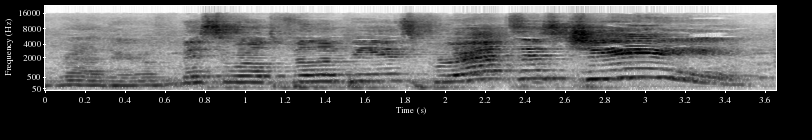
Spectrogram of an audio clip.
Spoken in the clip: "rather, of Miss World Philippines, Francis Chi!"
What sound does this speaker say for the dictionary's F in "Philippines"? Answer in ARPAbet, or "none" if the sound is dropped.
F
